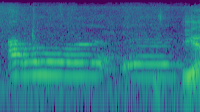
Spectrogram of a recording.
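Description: A high-pitched voice holding two steady, sung-like notes, the first long and the second shorter and slightly lower.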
